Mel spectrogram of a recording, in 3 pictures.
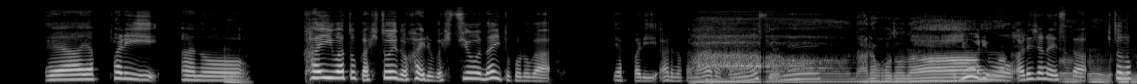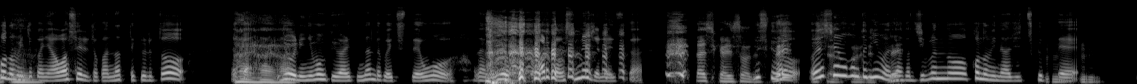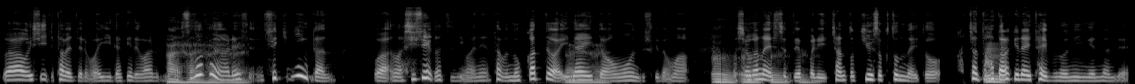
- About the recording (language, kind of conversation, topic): Japanese, podcast, 休日はどのように過ごすのがいちばん好きですか？
- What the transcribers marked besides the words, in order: drawn out: "ああ"; laugh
